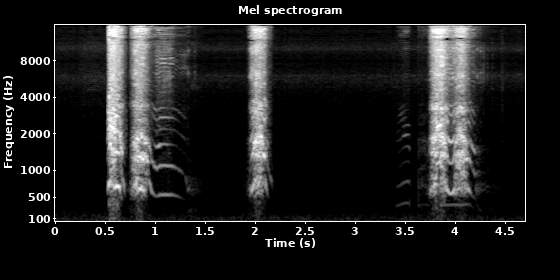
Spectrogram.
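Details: Scottish Terrier responding to the word "uh-oh", which it dislikes: short loud barks with a brief falling whine, a single bark after a pause, then a last doubled bark.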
